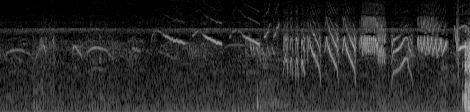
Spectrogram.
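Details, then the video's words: Caged Towa Towa seed finch singing in a bird race song contest: soft looping whistles at first, then a quicker run of sharp slurred notes rising and falling, over steady background hiss. "Towa Towa/Curio/Bullfinch Bird Race"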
